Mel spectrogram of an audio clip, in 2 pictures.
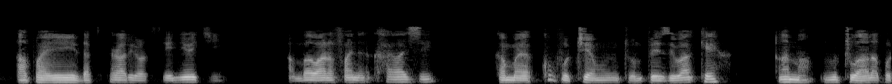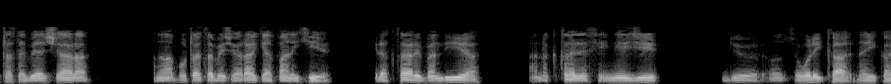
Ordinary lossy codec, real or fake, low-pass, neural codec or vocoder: MP3, 24 kbps; fake; 7.2 kHz; codec, 16 kHz in and 24 kHz out, 0.9 kbps, LongCat-Audio-Codec, fine tuned four codebook decoder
